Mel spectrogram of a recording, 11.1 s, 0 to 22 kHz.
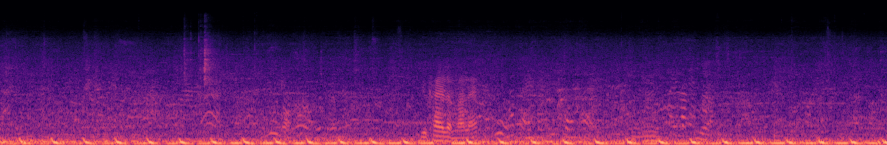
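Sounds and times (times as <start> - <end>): music with deep bass beat: 0.0 - 11.0.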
